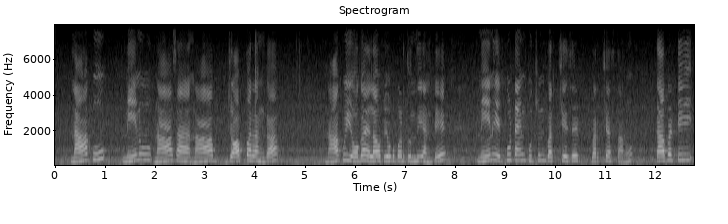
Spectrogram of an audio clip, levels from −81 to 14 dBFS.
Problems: constant background noise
